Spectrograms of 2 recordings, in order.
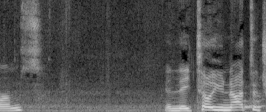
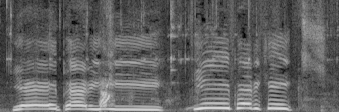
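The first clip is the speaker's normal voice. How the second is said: high, drawn-out yay; slow excited cheer; 7 semitones higher, slower than usual. Acted. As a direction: cheer the dog on slowly. Cheering scared dog.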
